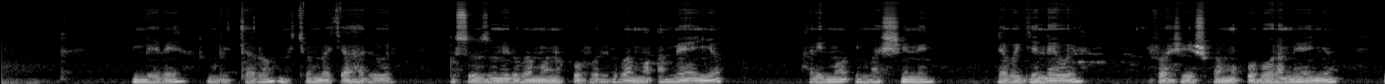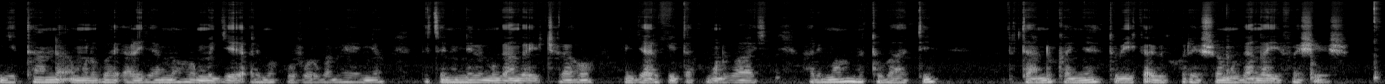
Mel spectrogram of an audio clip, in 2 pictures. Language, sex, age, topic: Kinyarwanda, male, 18-24, health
